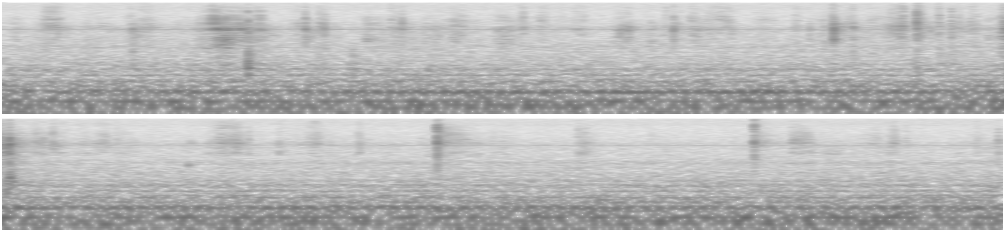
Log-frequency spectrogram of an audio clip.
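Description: Faint rustling and small clicks of hands pressing and handling a glued photo-paper candy-bar wrapper, over a low steady hum.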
